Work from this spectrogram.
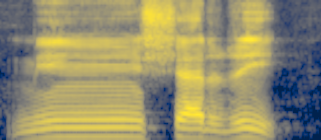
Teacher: you do ikhfa and the ra is light.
